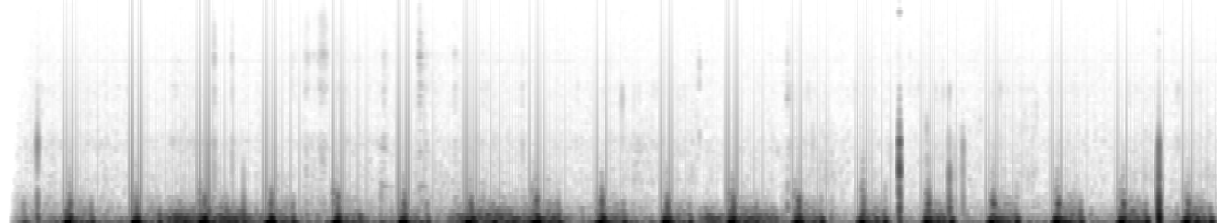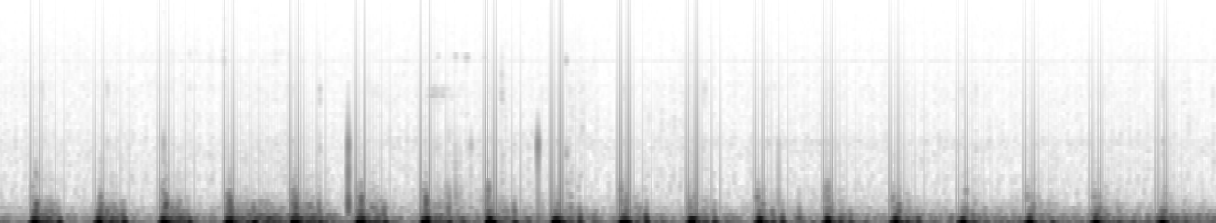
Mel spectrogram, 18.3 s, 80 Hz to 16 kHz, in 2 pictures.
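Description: Regular, dull lub-dub heartbeats at about 60 a minute, heard at the apex with firm stethoscope pressure; normal heart sounds.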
